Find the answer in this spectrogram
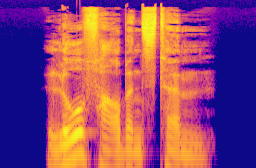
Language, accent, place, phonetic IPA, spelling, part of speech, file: German, Germany, Berlin, [ˈloːˌfaʁbn̩stəm], lohfarbenstem, adjective, De-lohfarbenstem.ogg
- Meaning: strong dative masculine/neuter singular superlative degree of lohfarben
